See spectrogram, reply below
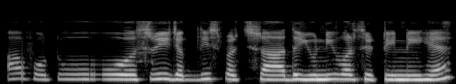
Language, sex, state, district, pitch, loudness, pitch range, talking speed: Marwari, female, Rajasthan, Churu, 230 Hz, -18 LUFS, 220-235 Hz, 105 wpm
